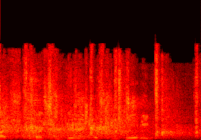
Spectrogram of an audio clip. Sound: applause

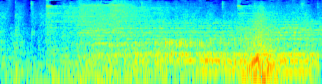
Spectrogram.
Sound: growling

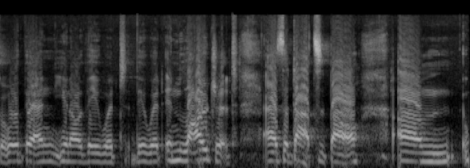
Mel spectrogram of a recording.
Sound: none

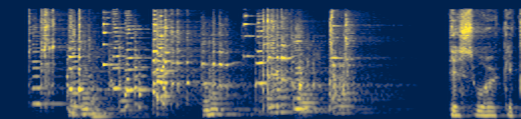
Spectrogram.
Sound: upbeat classical music; machinery clanking

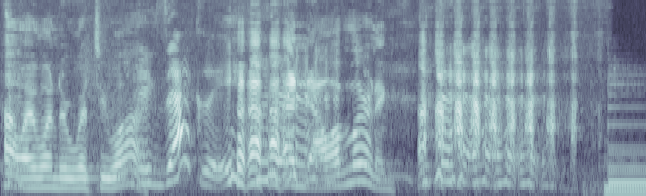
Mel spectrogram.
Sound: laughs

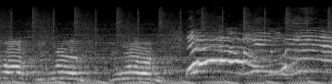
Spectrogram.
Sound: cheering

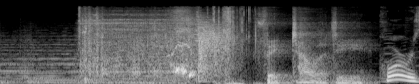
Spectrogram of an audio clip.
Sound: loud craking sound

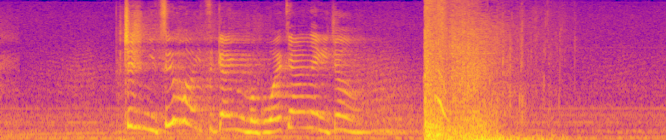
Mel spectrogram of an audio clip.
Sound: gunshot

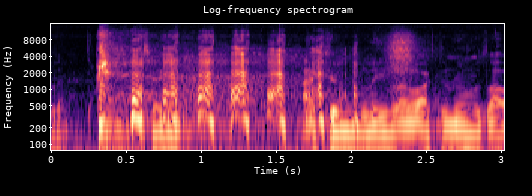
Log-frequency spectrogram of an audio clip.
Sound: laughs

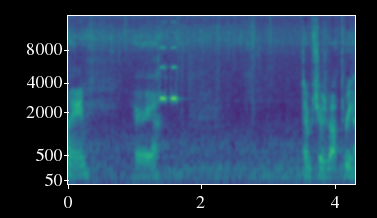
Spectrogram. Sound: thermometer beeps

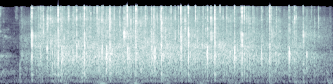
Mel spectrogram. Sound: audience applauds

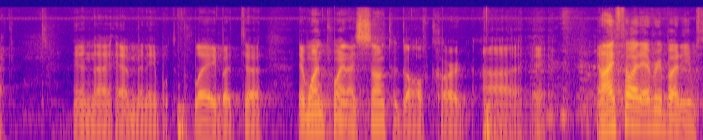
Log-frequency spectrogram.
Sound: laughter

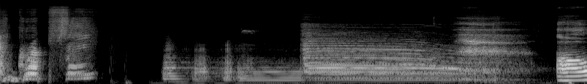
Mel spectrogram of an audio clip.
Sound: Price is right losing horn

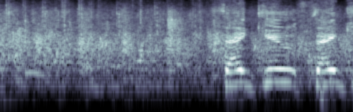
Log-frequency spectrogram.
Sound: applauding

